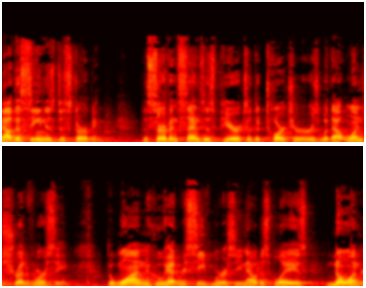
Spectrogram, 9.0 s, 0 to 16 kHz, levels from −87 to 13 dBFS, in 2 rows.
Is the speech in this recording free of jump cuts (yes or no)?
yes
